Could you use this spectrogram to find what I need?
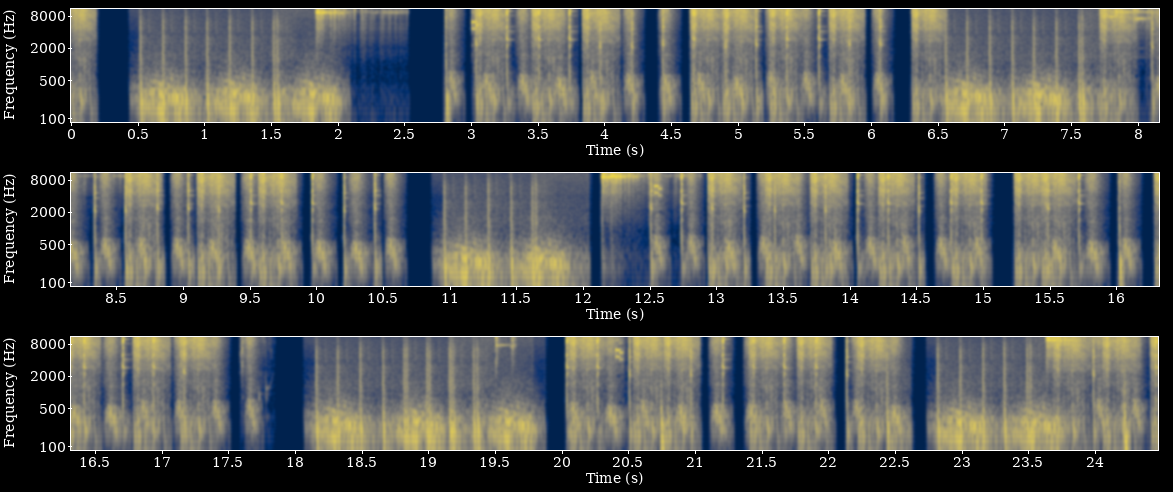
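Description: A pickaxe chips at dirt and stone with quick, repeated knocks.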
